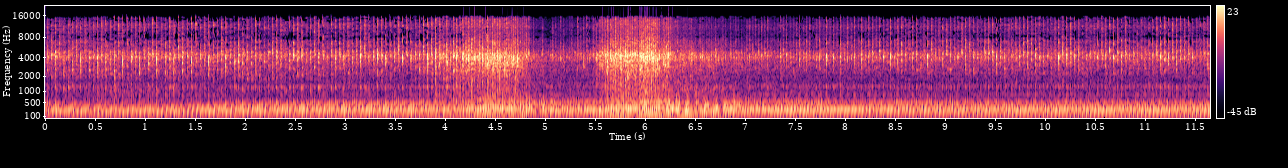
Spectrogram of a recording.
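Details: Citroën 2CV engine after rebuild and 652cc conversion (pistons, barrels and head refitted, rejetted Solex twin-choke carb, dressed points), first start with no exhaust fitted: loud, raw, even beat, steady idle holding after a brief rev; runs healthy with proper oil pressure.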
